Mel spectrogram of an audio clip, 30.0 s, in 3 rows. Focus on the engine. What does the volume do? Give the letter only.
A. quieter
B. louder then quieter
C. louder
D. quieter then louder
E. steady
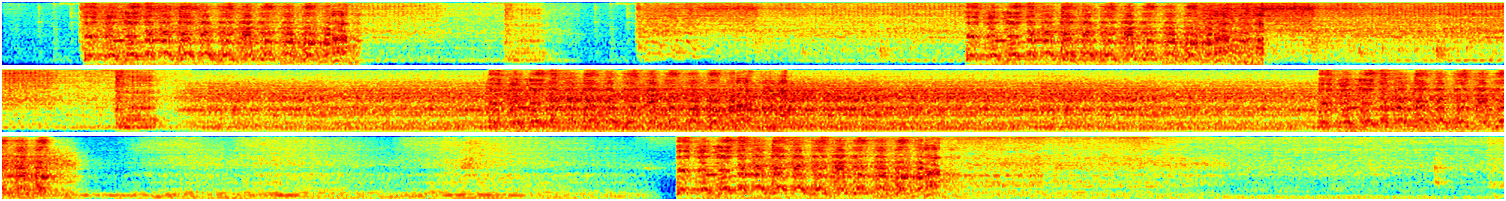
B.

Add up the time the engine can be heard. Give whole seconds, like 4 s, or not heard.
30 s.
